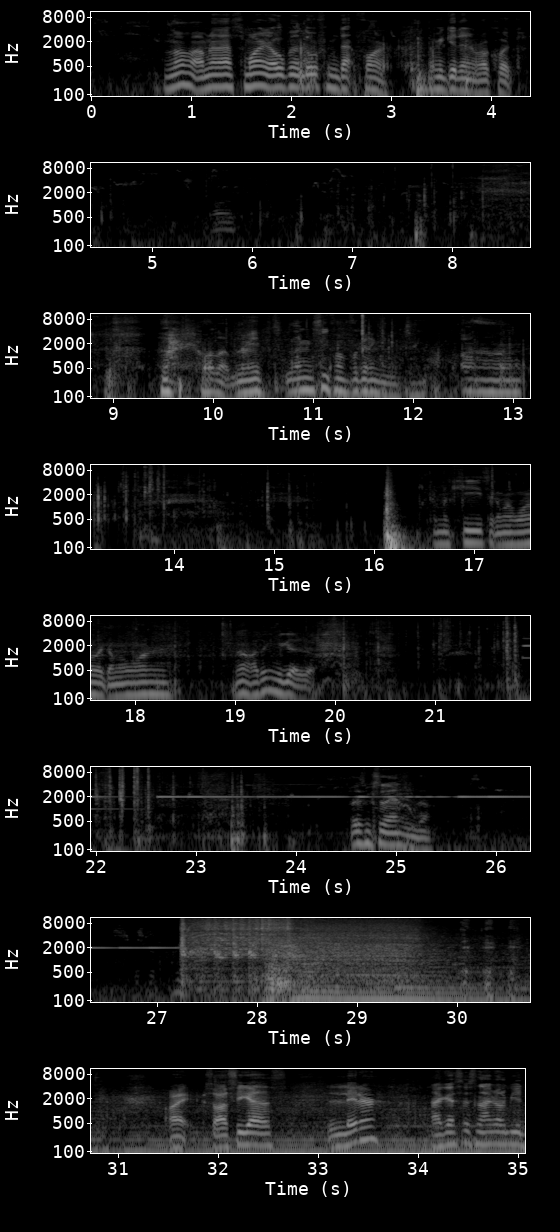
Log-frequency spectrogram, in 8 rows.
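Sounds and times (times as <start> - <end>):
keys and ignition clicking: 20.4 - 27.7.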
